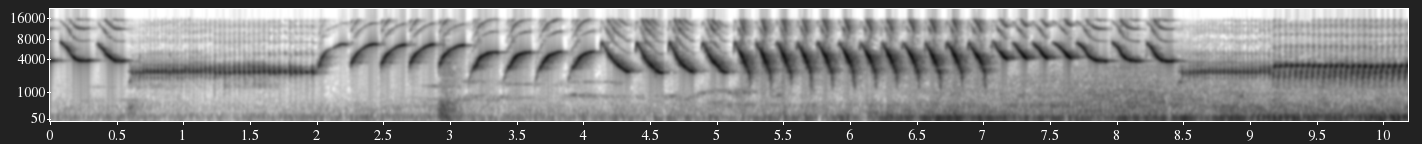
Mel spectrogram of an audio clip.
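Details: Canary song of changing phrases: a steady low buzzy trill, series of rising sweeping whistles, a quick rhythmic run of sharp notes about twelve per second, then buzzy trills again; clean, with slight low hum.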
